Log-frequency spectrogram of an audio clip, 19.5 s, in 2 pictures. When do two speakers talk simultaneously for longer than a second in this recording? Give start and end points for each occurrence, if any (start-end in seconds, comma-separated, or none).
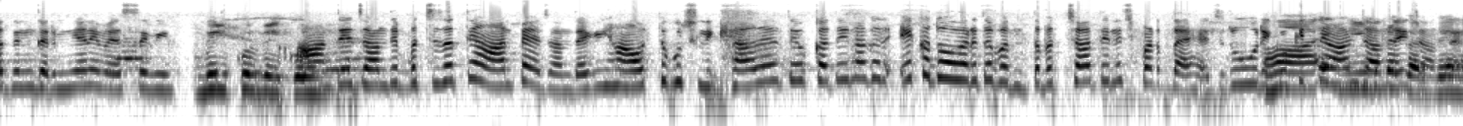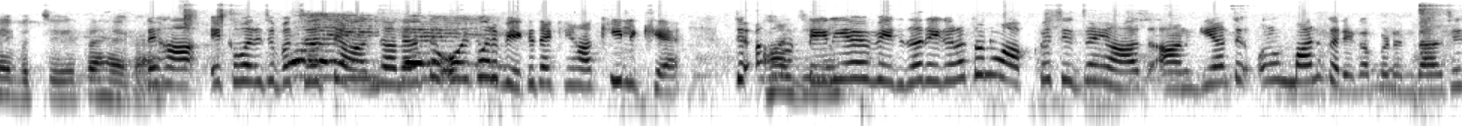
8.4-9.8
